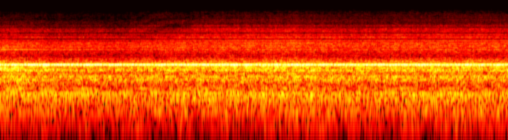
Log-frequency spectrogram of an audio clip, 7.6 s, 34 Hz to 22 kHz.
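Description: WMW DLZ 630 centre lathe running, a steady mechanical noise with a constant high whine.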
